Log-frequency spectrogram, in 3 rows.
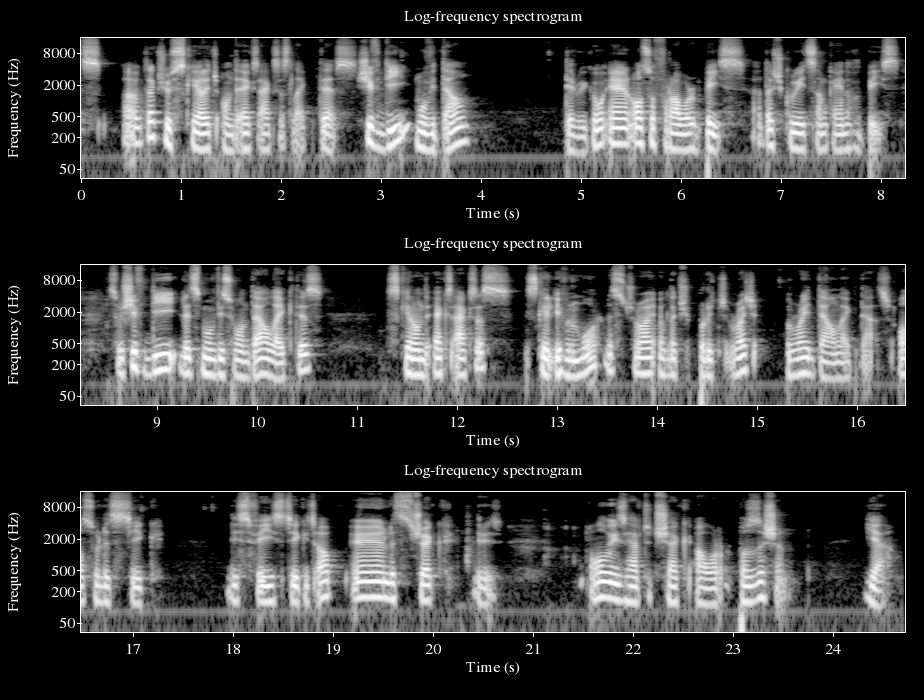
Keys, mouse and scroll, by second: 1.2 s, 2.7 middle click, 2.8 shift+d, 3.6 click, 4.9 middle click, 5.6-6.2 scroll down 4, 6.3 middle click, 8.5 shift+d, 9.3 click, 11.2 s, 12.6 middle click, 12.6 s, 13.3 middle click, 13.4 click, 15.4 Tab, 15.6 middle click, 17.0 click, 17.7 click, 18.4 click, 19.4 Tab, 20.2 KP_0, 21.1 a, 21.3 a, 21.6 z, 22.8-23.1 scroll up 3, 23.2 n, 24.1 scroll down 4.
